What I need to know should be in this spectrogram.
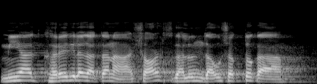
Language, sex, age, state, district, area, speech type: Marathi, male, 18-30, Maharashtra, Sindhudurg, rural, read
